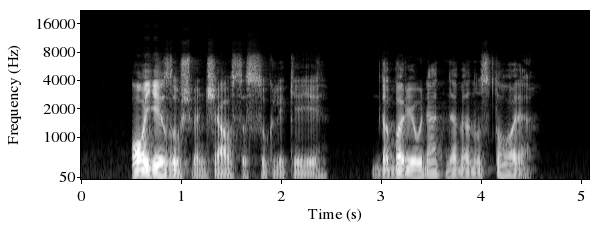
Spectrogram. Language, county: Lithuanian, Kaunas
